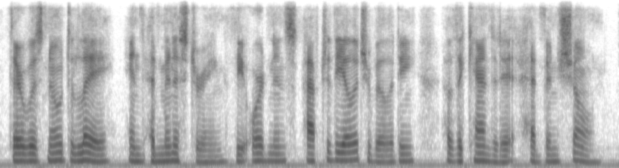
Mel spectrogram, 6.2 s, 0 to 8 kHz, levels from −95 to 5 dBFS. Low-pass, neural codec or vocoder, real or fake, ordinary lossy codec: 7.2 kHz; none; real; Opus, 16 kbps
